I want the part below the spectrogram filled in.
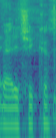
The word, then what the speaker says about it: Belichick: L'allenatore que- dei New England Patriots per, da, per, 20 anni insieme a, a, Tom Brady è stato questo Bill Belchick o Belichick, non so come si pronunci precisamente. – Belichick. Già sì.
